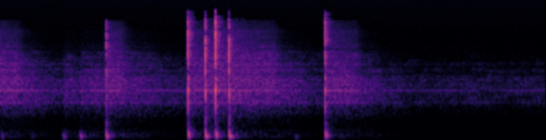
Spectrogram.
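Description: Sharp clicks of a computer mouse and keyboard: a single click, then a quick run of four, then one more about two and a half seconds in, each followed by a short fading hiss.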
